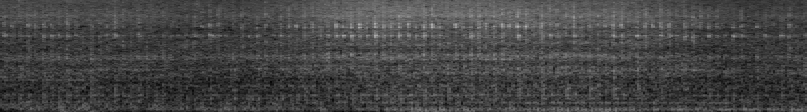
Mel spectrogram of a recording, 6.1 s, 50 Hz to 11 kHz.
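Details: 2005 Mercury Grand Marquis 4.6 modular V8, freshly rebuilt; uneven knock about three per second over a low rumble. Rod knock ruled out; timing chain rattle traced to failed timing chain tensioners.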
